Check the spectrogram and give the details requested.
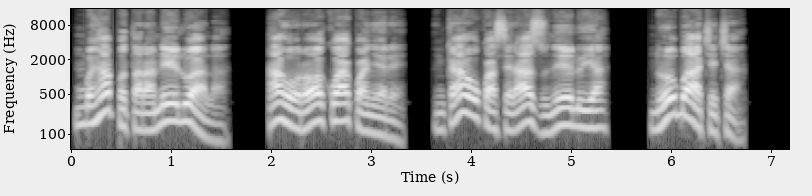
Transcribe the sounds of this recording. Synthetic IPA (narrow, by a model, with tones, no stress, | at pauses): ŋ͡m̩˨ɡ͡be˨ɦa˦pʊ˨ta˨ɾa˨ne˦lu˦a˨la̰˨ | a˦ɦʊ˨ɾɔ˨˦kʊ˦a˦kʷa˨ɲe˨ɾɪ̰˨ | ŋ̩˨ka˦ɦʊ˦kʷa˨sɪ˨ɾa˦zʊ˨ne˦lu˦ja˦ | no˦ɡ͡bo˦a˨t͡ʃɪ˨t͡ʃa̰˨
